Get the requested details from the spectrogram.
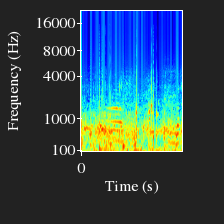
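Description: A child splashes water with a hand.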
